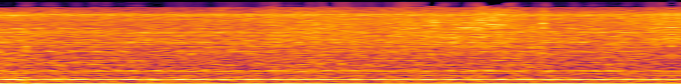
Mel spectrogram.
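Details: Digital picture frame computer running Windows XP, power supply fan after acclimating to a cold house: steady low hum with faint constant tone, no rattle or ticking; earlier fan noise gone, running smooth.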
